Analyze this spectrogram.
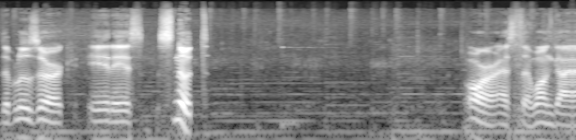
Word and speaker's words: Snute: It is Snute. Or, as the one guy on Twitter really wants me to pronounce it, Snute.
